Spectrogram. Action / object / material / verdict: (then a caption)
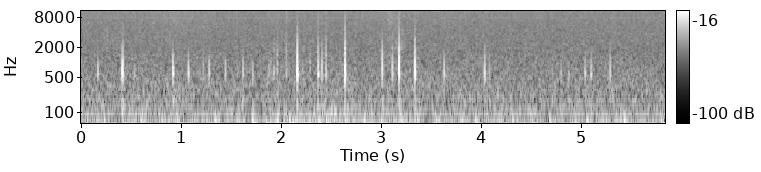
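tap / silicone nail art mat tapped with acrylic nails / silicone / none. Long acrylic nails on both hands gently tap a thin, solid, flat pink silicone nail art mat lying on a table. The result is a quiet, irregular patter of soft, short clicks over a low, steady background rumble.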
